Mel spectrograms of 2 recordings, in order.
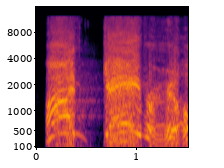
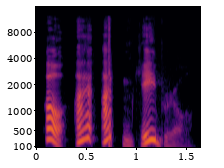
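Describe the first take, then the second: First: It is said in an indignant, incredulous tone. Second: It is said in a calm, plain tone. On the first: The messenger is offended at being doubted. The speaker calls it right. "I think he goes, ... Are you kidding me?" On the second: The messenger simply introduces himself. The speaker calls it wrong. "That could be the tone. I don't think that's the tone"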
